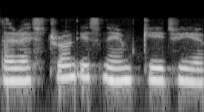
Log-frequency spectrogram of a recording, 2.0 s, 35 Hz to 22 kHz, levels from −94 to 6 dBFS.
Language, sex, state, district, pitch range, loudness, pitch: English, female, Arunachal Pradesh, Lower Dibang Valley, 215-250 Hz, -13 LUFS, 220 Hz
